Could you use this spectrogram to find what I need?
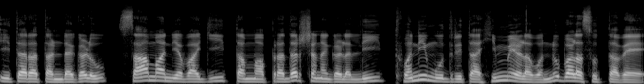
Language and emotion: Kannada, neutral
